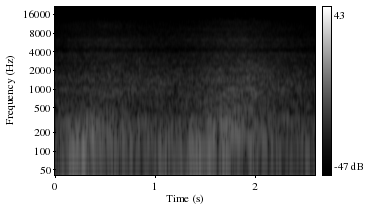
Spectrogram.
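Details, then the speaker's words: BMW that wouldn't start with key, after replacing $9 CAS (car access system) sensor: low even engine note holding steady, no stumble or rattle; normal running. "And it runs smooth. That's insane. It was literally literally just a sensor."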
